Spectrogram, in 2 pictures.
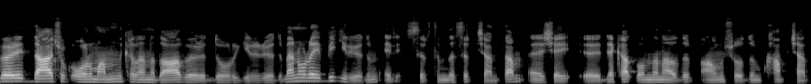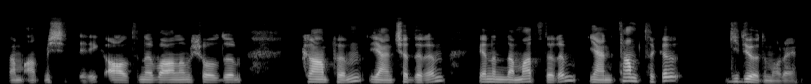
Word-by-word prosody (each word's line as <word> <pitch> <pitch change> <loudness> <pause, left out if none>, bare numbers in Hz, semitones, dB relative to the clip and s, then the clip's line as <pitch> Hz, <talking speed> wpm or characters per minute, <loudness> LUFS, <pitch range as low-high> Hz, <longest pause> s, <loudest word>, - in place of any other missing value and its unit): Böyle, 145 -2 +7
daha 140 0 +11
çok 145 - -5
ormanlık 125 0 0
alana, 115 -1 -2
daha, 110 +1 +5
böyle, 105 -2 -3
doğru 100 -1 -6
giriliyordu. 100 0 -7
Ben 135 +2 +3
oraya 155 0 +2
bir 175 -1 -4
giriyordum, 105 -4 -6
eli 110 - -7
sırtımda 105 0 -8
sırt - - -8
çantam, - - -1
eee, 105 -1 -2
şey, 100 0 0
eee, 100 -1 -2
Decathlon'dan 110 0 0
aldığım 110 0 -2
almış 105 +1 -4
olduğum 105 0 -6
kamp 105 +1 -4
çantam 100 +2 -4
-altmış - - 0
litrelik - - -9
altına 105 +1 +2
bağlamış 110 0 +2
olduğum 110 0 -1 0.7
kampım, 115 - +3
yani, 110 -3 +3
çadırım, 110 - 0 0.3
yanında 115 -3 +1
matlarım, 125 - -1
yani 105 -2 +3
tam 165 -1 +4
takır 175 +2 -1 0.5
gidiyordum 130 -9 0
oraya. 85 0 -8
110 Hz, 150 wpm, -26 LUFS, 105-125 Hz, 0.7 s, daha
